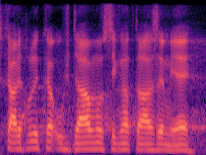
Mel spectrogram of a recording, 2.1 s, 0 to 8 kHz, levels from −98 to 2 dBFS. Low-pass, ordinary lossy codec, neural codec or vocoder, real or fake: 7.2 kHz; AAC, 48 kbps; autoencoder, 48 kHz, 32 numbers a frame, DAC-VAE, trained on Japanese speech; fake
